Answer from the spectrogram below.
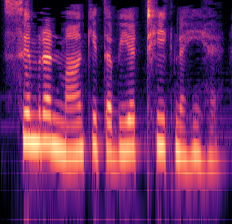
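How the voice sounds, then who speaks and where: A woman's voice: medium pitch, a little slow, mellow, no echo, natural voice. A woman storyteller voicing a grown elder son who speaks earnestly to his mother and wife. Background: faint music.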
